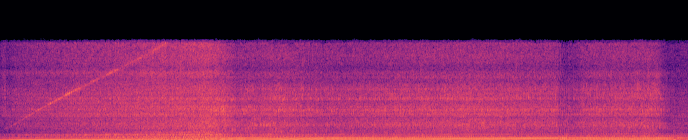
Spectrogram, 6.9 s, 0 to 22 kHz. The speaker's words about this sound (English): Here's a Porsche 911 turbo.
